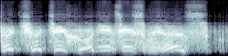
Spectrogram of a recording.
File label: damaged water, speech cze, mood med; War Thunder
